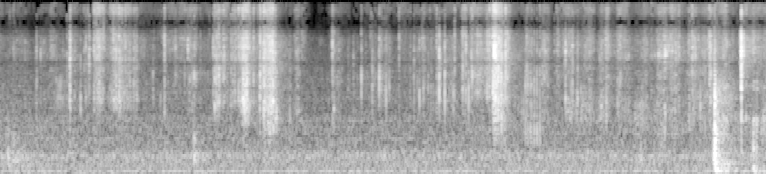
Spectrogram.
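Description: A chocolate bar's golden outer wrapper and silver foil are pulled open up close, giving irregular crinkles, crackles and sharp rustling bursts over several seconds, with no talking.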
